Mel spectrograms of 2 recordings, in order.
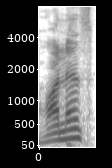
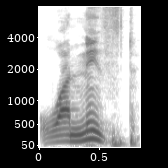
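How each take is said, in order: First: The word begins with an h sound. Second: The word begins with a vowel sound. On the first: The speaker calls it wrong. "হনেস্ট হবে না" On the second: The speaker calls it right. "IPA তে হলো অ ন ই নি"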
